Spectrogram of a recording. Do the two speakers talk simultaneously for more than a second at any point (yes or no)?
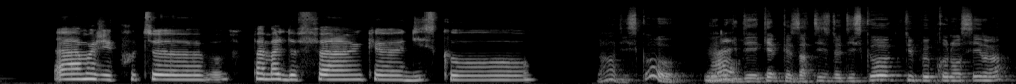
no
